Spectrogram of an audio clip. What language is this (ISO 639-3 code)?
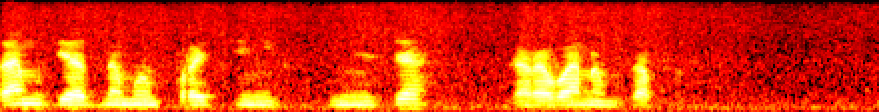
rus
